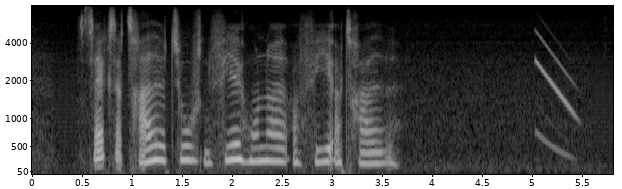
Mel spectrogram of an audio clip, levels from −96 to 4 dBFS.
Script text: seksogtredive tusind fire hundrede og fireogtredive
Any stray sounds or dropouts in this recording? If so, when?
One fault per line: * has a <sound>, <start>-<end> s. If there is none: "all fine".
* has a chirp, 5.0-5.5 s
